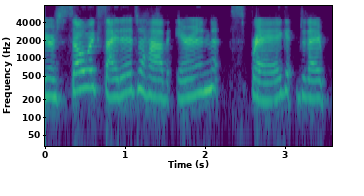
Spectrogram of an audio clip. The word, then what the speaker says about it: Erin Sprague: I'm here with Camp and our guest today, we are so excited to have Aaron Sprag. Did I pronounce that right?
